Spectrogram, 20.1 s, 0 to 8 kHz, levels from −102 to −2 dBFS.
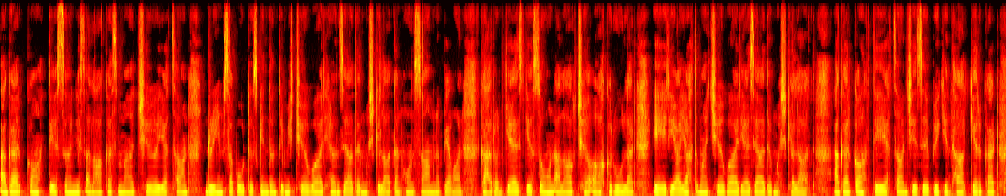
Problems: background sounds at intervals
